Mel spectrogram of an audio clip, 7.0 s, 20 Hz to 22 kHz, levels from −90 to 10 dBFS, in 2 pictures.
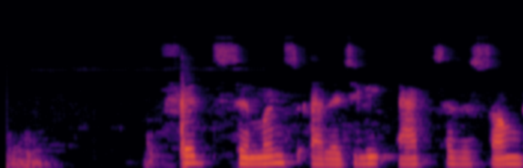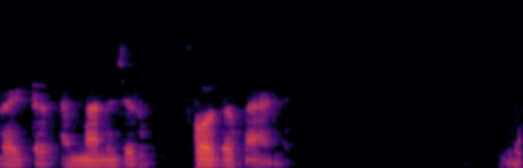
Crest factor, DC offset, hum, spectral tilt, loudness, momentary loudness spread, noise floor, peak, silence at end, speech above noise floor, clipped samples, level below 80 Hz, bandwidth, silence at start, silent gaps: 28 dB; under 0.1%; none; -6.5 dB/octave; -35 LUFS; 14 LU; -85 dBFS; -8 dBFS; 0 s; 51 dB; under 0.1%; -72 dBFS; 9 kHz; 0.05 s; none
